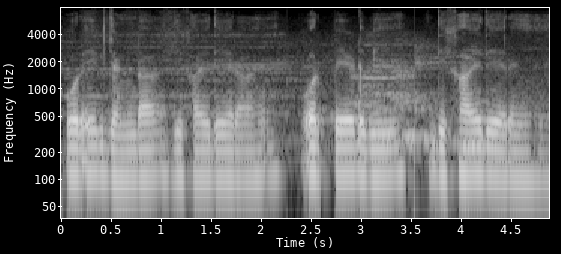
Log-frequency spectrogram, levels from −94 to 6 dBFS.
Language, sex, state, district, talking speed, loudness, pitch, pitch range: Hindi, male, Uttar Pradesh, Saharanpur, 170 wpm, -19 LUFS, 110 Hz, 105-110 Hz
